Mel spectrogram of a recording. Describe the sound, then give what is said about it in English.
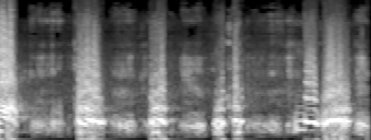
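A person imitates a frog croaking with a string of loud, raspy, throaty bursts, about seven uneven croaks over a few seconds, each a gravelly voiced grunt with short gaps between. “The frog is going...”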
